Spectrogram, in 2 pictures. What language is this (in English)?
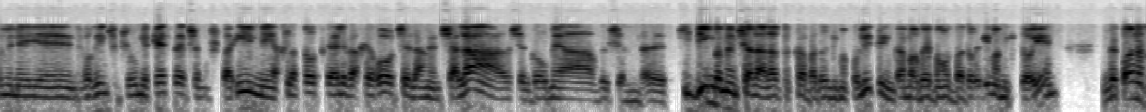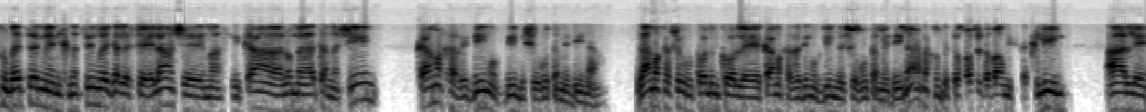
Hebrew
